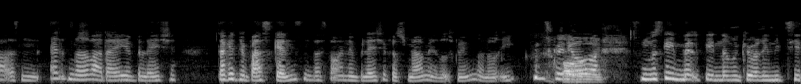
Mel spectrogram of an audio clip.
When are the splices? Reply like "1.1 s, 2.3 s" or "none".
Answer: 5.3 s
